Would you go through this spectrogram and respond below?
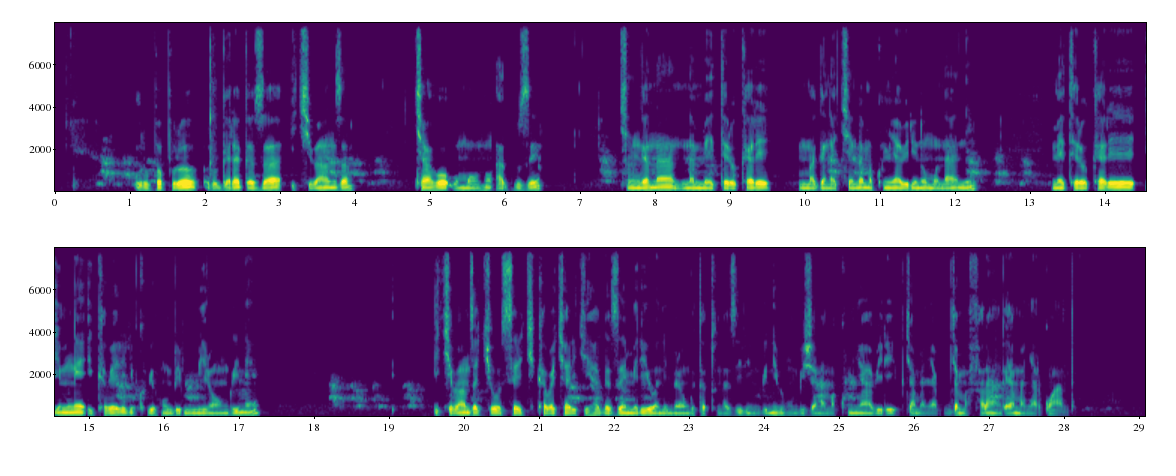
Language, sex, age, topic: Kinyarwanda, male, 18-24, finance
